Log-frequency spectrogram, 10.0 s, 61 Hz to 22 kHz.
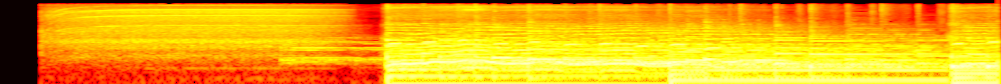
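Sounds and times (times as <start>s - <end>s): electric motor whine: 0.4s - 3.8s
motor hiss: 0.5s - 3.6s
guitar music: 3.6s - 10.0s.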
